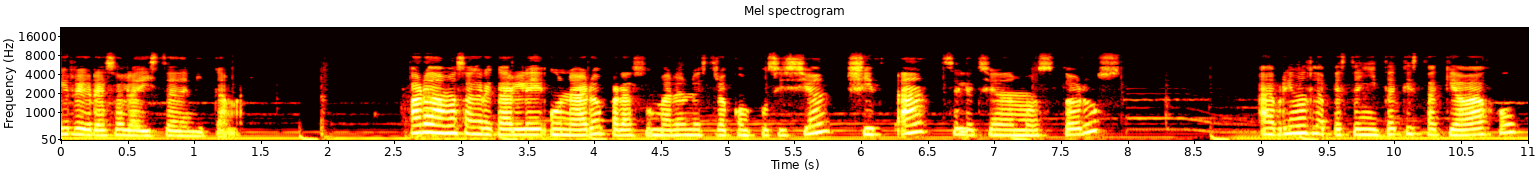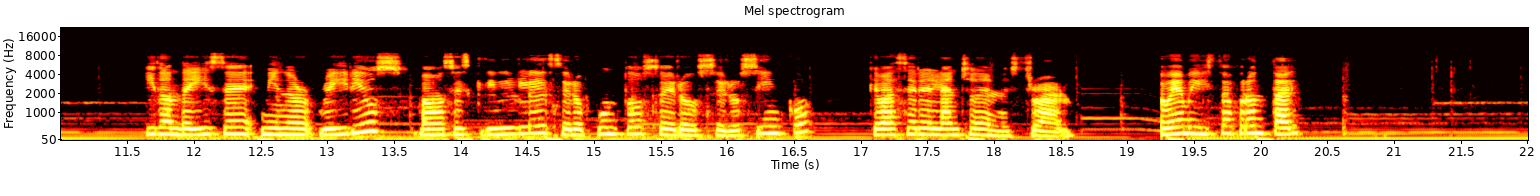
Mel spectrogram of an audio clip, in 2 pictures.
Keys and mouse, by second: 2.6 shift+a, 10.5 click, 13.6-17.1 drag, 20.8 KP_1.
